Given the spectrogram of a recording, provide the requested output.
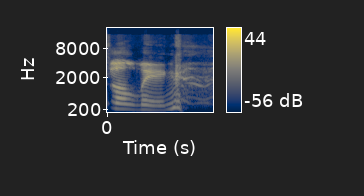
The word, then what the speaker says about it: wrestling: I love that how you pronounce wrestling is with an extra syllable too. So that's wrestling.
